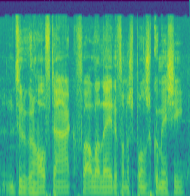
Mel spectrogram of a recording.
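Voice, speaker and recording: Man in his fifties, low voice, matter-of-fact, sponsorship committee member, handheld mic in a café. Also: level tone, very fast. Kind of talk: casual promo interview. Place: small indoor café. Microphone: handheld microphone.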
